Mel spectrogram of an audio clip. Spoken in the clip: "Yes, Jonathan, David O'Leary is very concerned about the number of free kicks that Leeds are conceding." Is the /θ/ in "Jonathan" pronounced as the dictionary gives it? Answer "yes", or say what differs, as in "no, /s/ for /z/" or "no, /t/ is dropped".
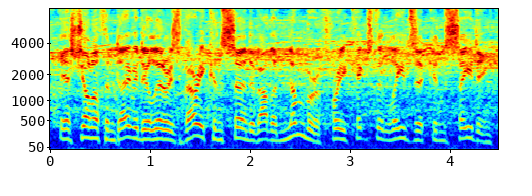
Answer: yes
